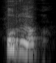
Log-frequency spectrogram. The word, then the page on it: loisirs: France; /lwa.ziʁ/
